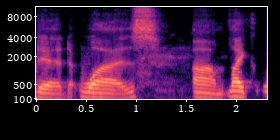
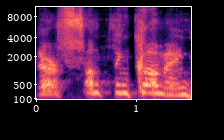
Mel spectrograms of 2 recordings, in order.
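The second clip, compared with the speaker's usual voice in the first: full-throated, high-pitched shouting; 7 semitones higher than usual. Voicing a character who spots danger and warns others: shouting. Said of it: "And then he kinda shouts".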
